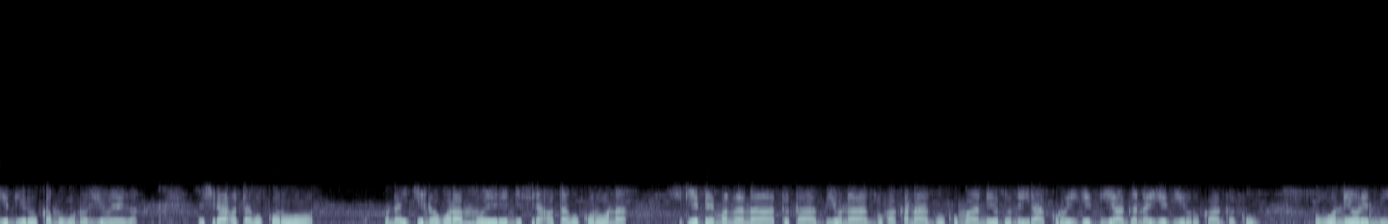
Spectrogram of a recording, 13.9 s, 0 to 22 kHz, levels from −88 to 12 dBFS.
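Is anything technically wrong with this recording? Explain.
Yes. Throughout the speech, G.729 codec coding is plainly audible, consistent with an 8 kbit/s VoIP link. The codec rebuilds each frame from a vocal tract filter, a pitch predictor and sparse pulses, so the speech sounds rough and synthetic. A spectrogram shows energy confined to about 250 Hz to 3.6 kHz.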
